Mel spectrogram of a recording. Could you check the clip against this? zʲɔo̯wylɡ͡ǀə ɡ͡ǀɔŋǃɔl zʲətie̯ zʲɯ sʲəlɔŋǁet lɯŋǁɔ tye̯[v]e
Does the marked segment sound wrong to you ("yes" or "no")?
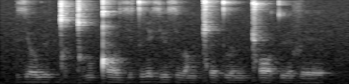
no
